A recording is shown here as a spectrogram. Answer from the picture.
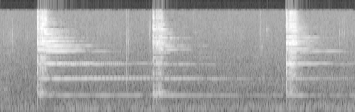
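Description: wine glasses clinking

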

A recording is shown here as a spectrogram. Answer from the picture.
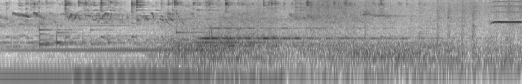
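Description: train departing

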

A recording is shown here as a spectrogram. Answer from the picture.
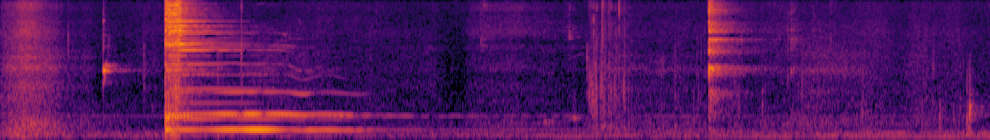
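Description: wine glasses clinking

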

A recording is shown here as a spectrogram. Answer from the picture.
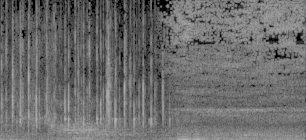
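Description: spray paint can spraying

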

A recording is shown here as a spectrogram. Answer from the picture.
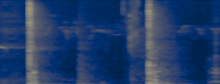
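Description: hammering

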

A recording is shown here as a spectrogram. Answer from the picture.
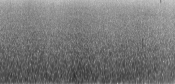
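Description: sea ambience

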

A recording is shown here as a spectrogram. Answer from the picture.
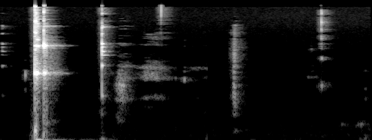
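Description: glasses clinking

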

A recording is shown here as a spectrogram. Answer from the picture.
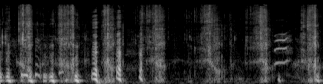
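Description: crunching and chewing snacks

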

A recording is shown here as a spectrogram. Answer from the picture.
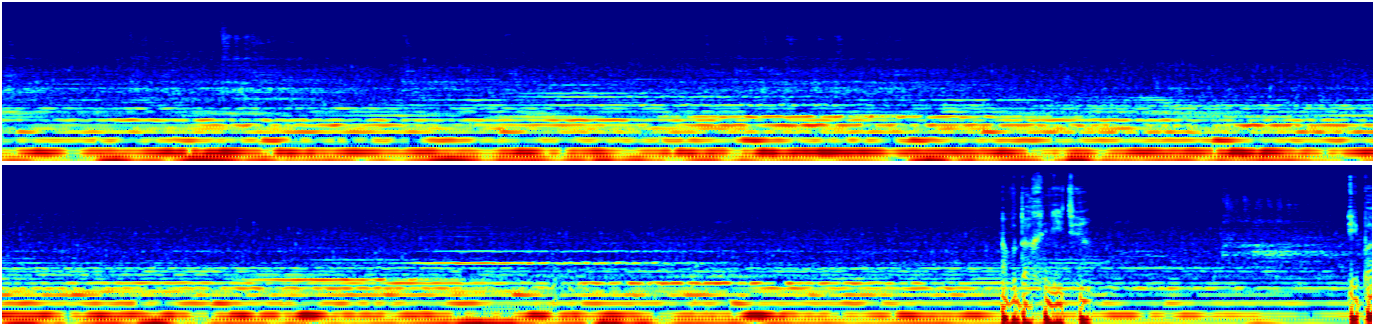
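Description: flowing river water

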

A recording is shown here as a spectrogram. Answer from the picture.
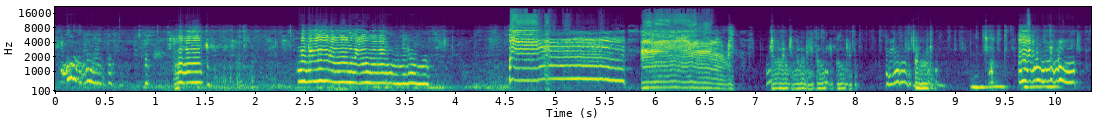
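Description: baby goat bleating

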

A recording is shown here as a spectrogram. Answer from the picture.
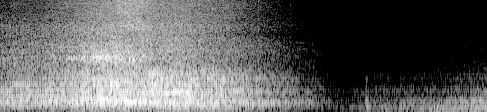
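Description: car driving off

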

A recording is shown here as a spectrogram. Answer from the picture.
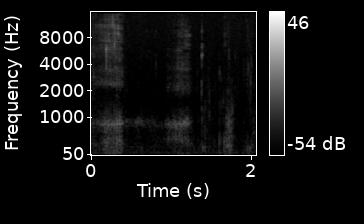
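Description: slurping coffee

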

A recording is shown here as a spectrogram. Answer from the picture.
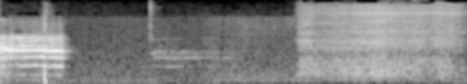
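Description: cat meowing

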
